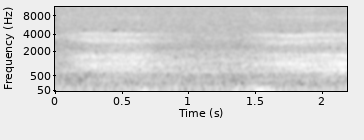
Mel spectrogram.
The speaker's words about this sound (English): So you can hear your breath. You can hear that you're breathing.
